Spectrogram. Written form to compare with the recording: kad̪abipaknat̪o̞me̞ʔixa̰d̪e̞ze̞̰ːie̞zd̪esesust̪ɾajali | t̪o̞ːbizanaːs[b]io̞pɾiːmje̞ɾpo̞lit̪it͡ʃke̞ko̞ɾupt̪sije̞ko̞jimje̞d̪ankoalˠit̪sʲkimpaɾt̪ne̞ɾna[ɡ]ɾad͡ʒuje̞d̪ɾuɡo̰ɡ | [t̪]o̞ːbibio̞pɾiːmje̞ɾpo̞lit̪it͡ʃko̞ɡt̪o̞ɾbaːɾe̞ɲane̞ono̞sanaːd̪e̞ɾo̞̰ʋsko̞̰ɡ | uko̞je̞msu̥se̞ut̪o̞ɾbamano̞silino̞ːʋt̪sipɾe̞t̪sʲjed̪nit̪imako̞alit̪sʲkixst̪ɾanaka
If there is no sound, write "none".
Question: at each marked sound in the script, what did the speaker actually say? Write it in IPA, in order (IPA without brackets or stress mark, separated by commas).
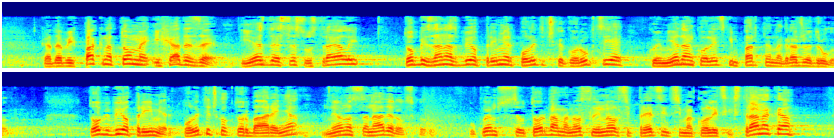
b, ɡ, t̪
